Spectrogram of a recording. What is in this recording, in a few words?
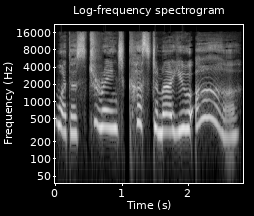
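Voice encounter fear; hoozuki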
